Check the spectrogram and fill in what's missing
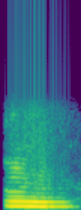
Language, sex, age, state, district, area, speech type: Malayalam, female, 18-30, Kerala, Palakkad, rural, conversation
